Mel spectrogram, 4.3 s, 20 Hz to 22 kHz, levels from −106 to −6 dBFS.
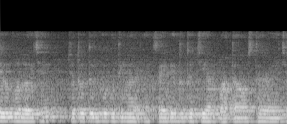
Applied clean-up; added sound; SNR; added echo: none; none; none; reverberation time 1.0 s.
